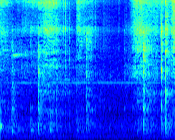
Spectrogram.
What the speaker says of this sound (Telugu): ఇప్పుడు రొయ్యలు వేగిపోతున్నాయి కదా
